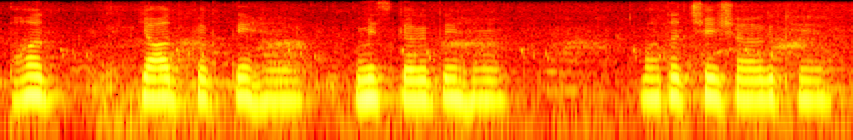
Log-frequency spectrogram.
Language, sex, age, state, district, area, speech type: Urdu, female, 18-30, Bihar, Khagaria, urban, spontaneous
